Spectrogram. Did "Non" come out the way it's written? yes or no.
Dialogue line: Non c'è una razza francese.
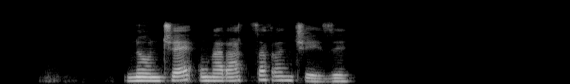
yes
